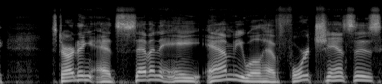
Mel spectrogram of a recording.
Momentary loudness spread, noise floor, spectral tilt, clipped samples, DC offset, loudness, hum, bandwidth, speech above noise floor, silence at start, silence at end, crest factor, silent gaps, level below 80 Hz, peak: 4 LU; -47 dBFS; -3.5 dB/octave; under 0.1%; under 0.1%; -24 LUFS; none; 16.5 kHz; 23 dB; 0 s; 0 s; 16 dB; none; -60 dBFS; -8 dBFS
